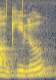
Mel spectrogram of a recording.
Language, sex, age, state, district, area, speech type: Nepali, female, 45-60, West Bengal, Darjeeling, rural, read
